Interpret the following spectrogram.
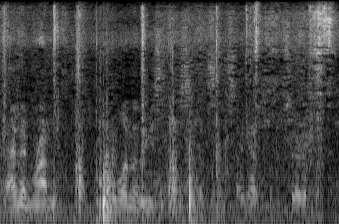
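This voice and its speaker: A man's voice: sits low, completely flat delivery, normal speed. A male police officer chatting about work in an informal, matter-of-fact way. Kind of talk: casual work chat. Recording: very noisy police bodycam audio.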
